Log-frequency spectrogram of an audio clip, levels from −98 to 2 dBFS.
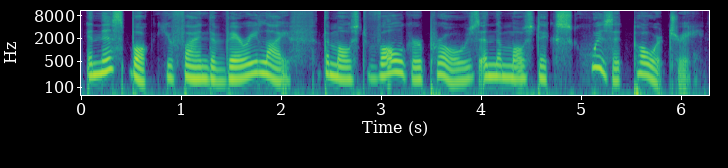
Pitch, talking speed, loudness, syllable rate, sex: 195 Hz, 160 wpm, -20 LUFS, 4.0 syllables/s, female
